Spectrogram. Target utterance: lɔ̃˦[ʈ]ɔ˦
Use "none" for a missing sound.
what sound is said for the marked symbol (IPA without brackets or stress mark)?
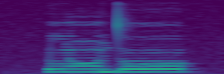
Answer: d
